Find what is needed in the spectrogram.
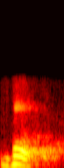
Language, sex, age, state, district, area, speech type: Hindi, male, 60+, Bihar, Begusarai, urban, conversation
